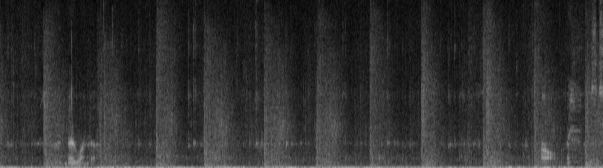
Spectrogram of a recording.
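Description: A long chain of Minecraft TNT explosions booms in rapid succession, heavy repeated blasts every half second or so with a continuous rumbling low end, while a voice speaks briefly in between.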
